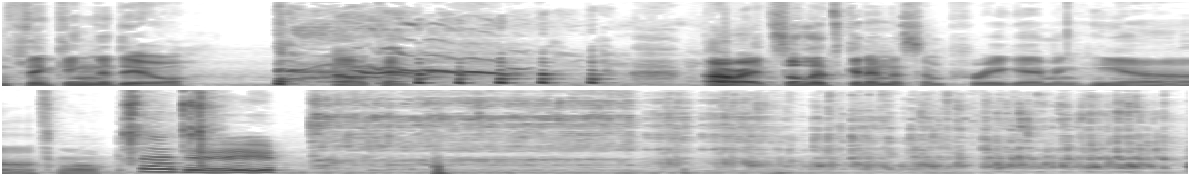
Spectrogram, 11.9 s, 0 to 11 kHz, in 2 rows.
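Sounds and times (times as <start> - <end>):
speech: 0.0 - 2.2, 3.5 - 7.7
laughter: 1.4 - 3.5
liquid bubbling and gurgling: 7.6 - 11.8.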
